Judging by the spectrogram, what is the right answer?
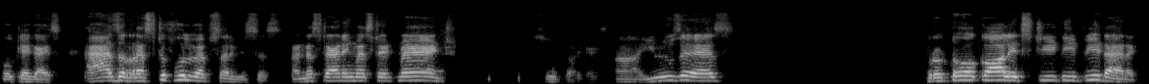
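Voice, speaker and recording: A male programming instructor with a Telugu Indian accent leads a live technical lesson. His voice sits somewhat high for a man and his delivery is very slow. He repeats key phrases with emphasis and keeps checking that the class follows. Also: lively intonation, fairly bright tone. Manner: emphatic repetition with frequent check questions to students.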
